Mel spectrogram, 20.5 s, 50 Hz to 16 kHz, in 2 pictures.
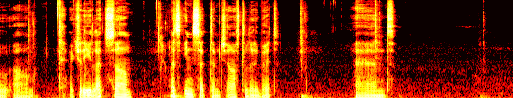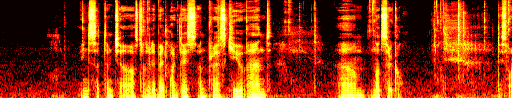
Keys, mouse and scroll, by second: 0.5 q, 1.7 middle click, 3.5 i, 13.5 middle click, 14.6 q, 17.6 right click, 19.0 ctrl+z, 19.4 q.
